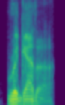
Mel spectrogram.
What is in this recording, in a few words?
"regather", British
